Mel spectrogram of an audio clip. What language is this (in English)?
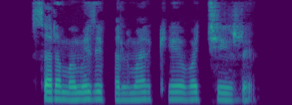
Pashto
